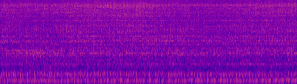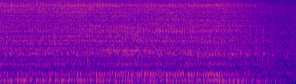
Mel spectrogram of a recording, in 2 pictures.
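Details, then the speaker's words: Barn-find Honda single-cylinder dirt bike, parked for years, just fitted with a carburetor; steady even thump at a slightly high idle, then dropping off; running normally. "Sounds like that idle's a little bit high. That's Honda for you."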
